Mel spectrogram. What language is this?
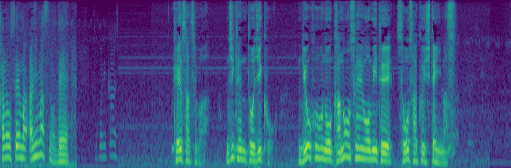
Japanese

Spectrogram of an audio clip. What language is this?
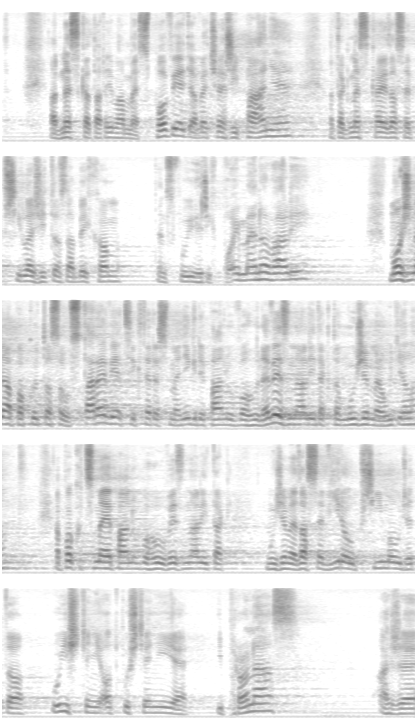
Czech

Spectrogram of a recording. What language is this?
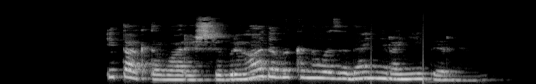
Belarusian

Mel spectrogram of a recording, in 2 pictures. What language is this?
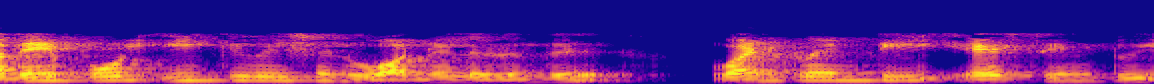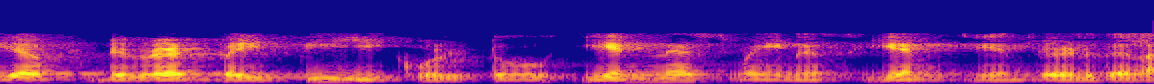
Tamil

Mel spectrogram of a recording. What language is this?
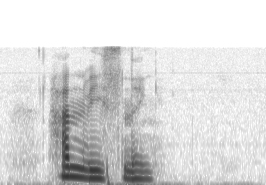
Norwegian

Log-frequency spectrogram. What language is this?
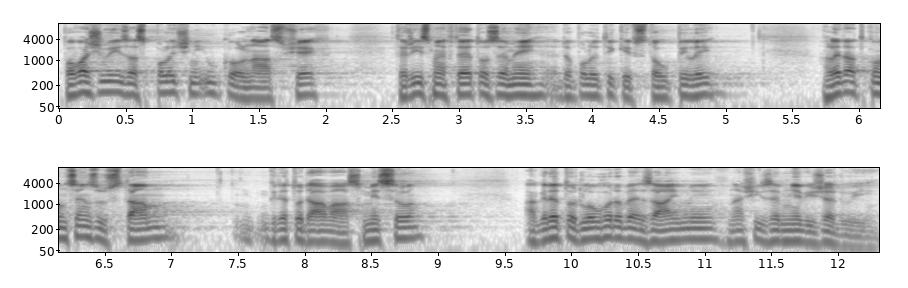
Czech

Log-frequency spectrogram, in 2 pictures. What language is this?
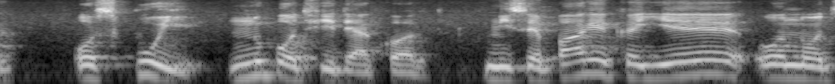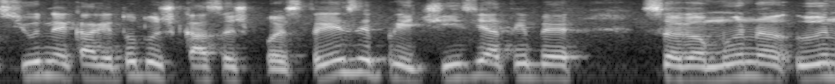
Romanian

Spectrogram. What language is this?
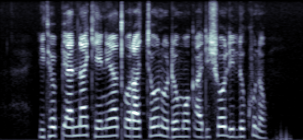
Amharic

